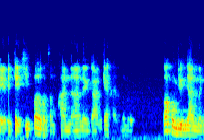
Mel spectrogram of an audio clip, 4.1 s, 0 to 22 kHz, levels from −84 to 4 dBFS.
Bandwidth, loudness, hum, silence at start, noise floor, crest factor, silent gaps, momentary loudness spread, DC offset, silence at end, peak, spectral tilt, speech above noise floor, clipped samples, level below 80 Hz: 7.8 kHz; -26 LUFS; none; 0 s; -59 dBFS; 18 dB; none; 21 LU; under 0.1%; 0 s; -8 dBFS; -7 dB/octave; 33 dB; under 0.1%; -60 dBFS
